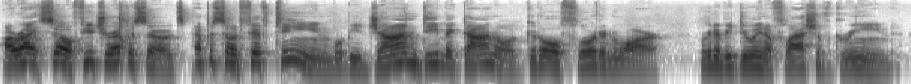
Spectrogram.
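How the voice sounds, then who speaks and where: A man's voice: fairly high pitch, normal speed, few pauses. A man co-hosting a book podcast, talking in a casual, chatty style. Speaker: podcast co-host.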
